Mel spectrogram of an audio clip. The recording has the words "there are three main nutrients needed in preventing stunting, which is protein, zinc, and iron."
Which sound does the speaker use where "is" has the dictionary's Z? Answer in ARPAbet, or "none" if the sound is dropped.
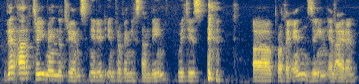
S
